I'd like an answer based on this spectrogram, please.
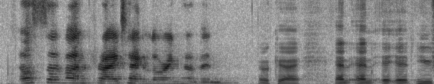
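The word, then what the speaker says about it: Elsa von Freytag-Loringhoven: i'll mess her name up how do you pronounce her name elsa von freitag loringhoven okay and and it you find yourself as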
